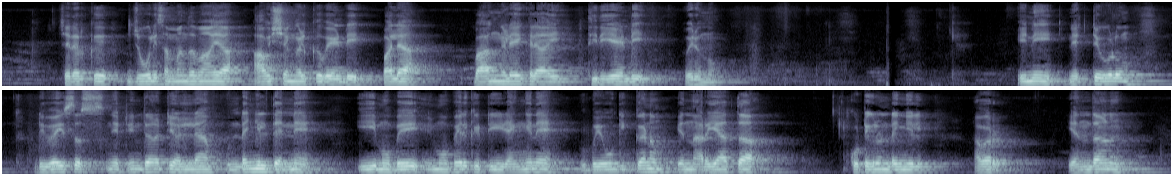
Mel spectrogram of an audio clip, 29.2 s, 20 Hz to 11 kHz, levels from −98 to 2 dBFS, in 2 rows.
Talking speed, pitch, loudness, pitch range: 55 wpm, 115 Hz, -23 LUFS, 110-115 Hz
